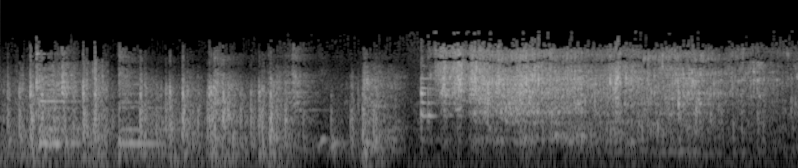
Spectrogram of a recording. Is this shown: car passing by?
no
